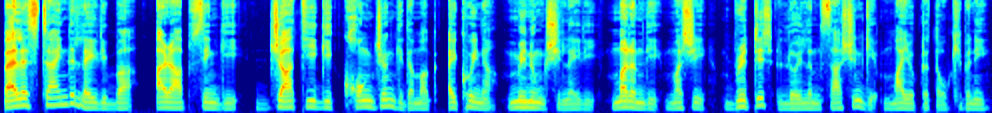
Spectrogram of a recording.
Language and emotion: Manipuri, neutral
